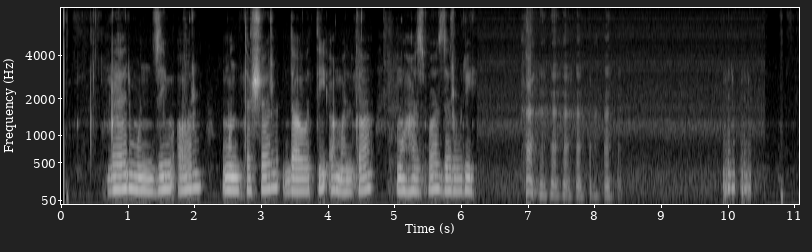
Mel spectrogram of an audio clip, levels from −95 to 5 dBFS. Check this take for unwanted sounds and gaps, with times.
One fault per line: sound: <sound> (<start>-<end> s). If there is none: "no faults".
sound: laugh (6.9-8.4 s)
sound: laugh (9.9-10.4 s)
